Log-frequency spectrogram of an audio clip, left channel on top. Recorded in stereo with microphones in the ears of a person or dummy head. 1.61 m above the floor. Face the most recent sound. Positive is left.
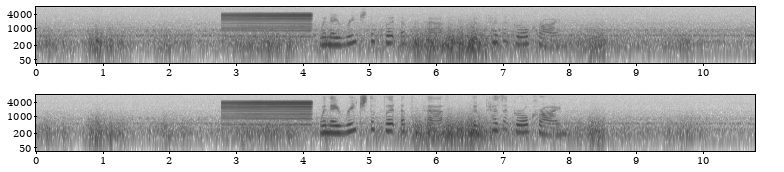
turn(degrees=-80)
